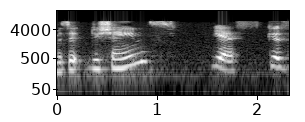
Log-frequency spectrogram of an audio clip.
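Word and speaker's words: Duchannes: last name is it duan's yes because he says it one point in there that it rhymes with rain okay I was pronouncing it duan's but I just I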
